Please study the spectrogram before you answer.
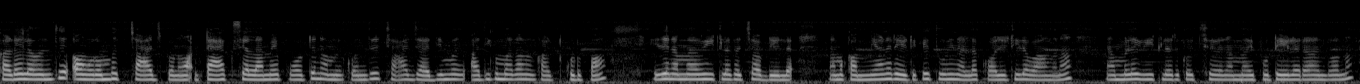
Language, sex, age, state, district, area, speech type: Tamil, female, 18-30, Tamil Nadu, Thoothukudi, rural, spontaneous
